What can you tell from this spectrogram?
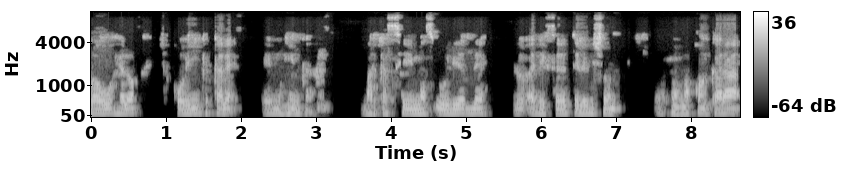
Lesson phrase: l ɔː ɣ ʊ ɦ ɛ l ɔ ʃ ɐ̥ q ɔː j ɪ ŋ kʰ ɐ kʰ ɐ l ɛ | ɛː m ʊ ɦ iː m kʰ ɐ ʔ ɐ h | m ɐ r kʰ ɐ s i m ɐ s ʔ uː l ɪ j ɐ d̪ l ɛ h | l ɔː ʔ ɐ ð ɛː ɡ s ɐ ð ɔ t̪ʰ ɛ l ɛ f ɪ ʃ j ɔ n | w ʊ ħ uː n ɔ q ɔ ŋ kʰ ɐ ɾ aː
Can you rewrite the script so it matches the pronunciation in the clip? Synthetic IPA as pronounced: l ɔː ɣ ʊ ɦ ɛ l ɔ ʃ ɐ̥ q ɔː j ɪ ŋ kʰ ɐ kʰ ɐ l ɛ | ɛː m ʊ ɦ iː m kʰ ɐ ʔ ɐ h | m ɐ r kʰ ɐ s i m ɐ s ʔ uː l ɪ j ɐ d̪ l ɛ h | l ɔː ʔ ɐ ð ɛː ɡ s ɐ ð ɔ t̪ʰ ɛ l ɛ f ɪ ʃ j ɔ n | w ʊ ħ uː n ɔ q ɔ ŋ kʰ ɐ ɾ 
